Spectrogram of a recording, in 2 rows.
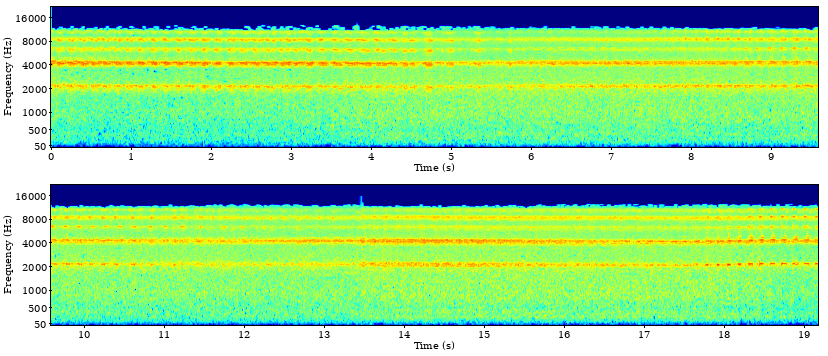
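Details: Evening cicadas (higurashi) singing on a cloudy evening, 31 July 2011, 18:00–18:30, on the Hokyousan hiking trail near Gokurakuji, Tsukuba, Japan, recorded with a camera's built-in mic; dense, continuous high ringing trill with steady layered tones and slight waxing and waning throughout.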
